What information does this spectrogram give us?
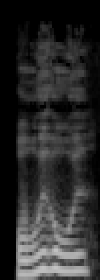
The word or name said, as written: rodehoved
